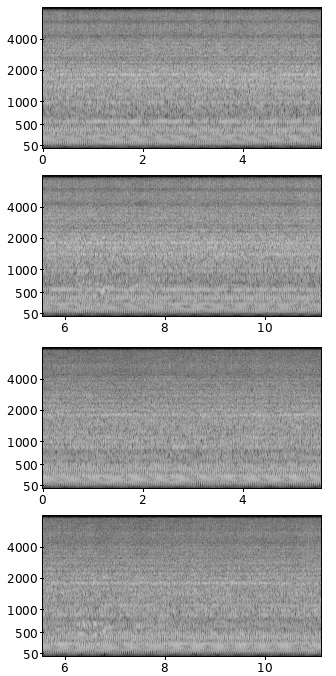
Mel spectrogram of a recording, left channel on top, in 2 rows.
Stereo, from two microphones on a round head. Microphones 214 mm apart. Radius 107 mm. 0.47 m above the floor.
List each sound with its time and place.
0.0 s an engine running: 45° left (ahead or behind), 3 m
